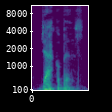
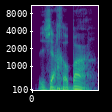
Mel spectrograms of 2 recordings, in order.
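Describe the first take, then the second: First: Said in the usual way. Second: French pronunciation. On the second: Shown as a demonstration. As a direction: try "Jacobins" in French. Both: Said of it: "I tried to say it in French".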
